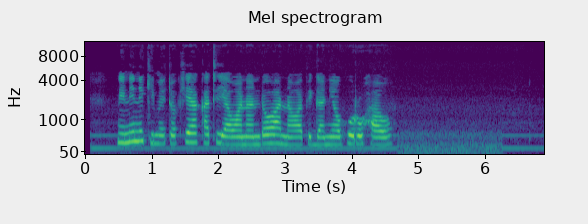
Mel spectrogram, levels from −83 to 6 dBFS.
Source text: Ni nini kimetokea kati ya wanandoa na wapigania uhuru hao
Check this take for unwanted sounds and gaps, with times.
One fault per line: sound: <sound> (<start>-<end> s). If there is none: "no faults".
no faults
